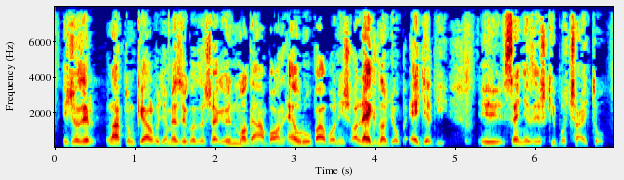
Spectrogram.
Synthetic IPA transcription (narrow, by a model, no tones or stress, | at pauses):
eːʃɒzeːrt̪laːt̪nuŋkːɛlɦo̞ɟɒmɛzøːɡɒzd̪ɒʃaːɡø̞nmɒɡaːbɒnɛ̰uɾoːpaːbɒniʃɒlɛɡnɒɟo̞bːɛɟɛd̪i | sɛɲːɛzeːʃkibo̞t͡ʃa̰ːjt̪o̰ː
